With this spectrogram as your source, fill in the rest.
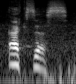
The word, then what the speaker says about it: XS: one called the XS it's like tennis XS okay so I don't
